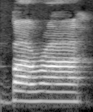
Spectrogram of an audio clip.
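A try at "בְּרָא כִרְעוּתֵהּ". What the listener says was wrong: Not ba. This is one dot. raw. It's a blend. Beer.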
